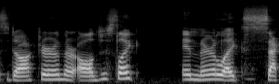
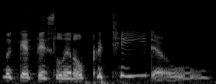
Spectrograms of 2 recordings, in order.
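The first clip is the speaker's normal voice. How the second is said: cooing at a pet; 6 semitones higher, 12 dB quieter than usual. Real, not acted. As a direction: coo softly at the cat. Cooing at cat in lap.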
